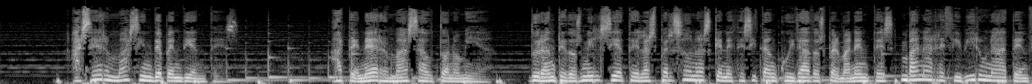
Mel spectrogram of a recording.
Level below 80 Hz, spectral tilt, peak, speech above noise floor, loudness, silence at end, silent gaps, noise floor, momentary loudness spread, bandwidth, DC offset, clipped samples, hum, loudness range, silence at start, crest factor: -32 dBFS; -5.5 dB/octave; 0 dBFS; 32 dB; -13 LUFS; 0 s; none; -43 dBFS; 11 LU; 16.5 kHz; under 0.1%; under 0.1%; none; 2 LU; 0.55 s; 12 dB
